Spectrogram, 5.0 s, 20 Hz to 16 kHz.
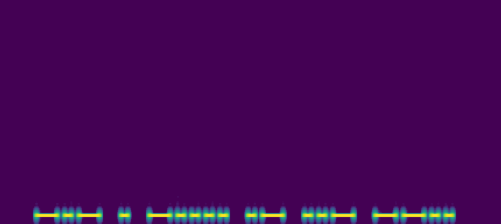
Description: Morse code, heard as a keyed tone, about 20 wpm, 700 Hz. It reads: KE6AUZ
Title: Speed Racing - USA 2x3 Call Signs 17wpm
